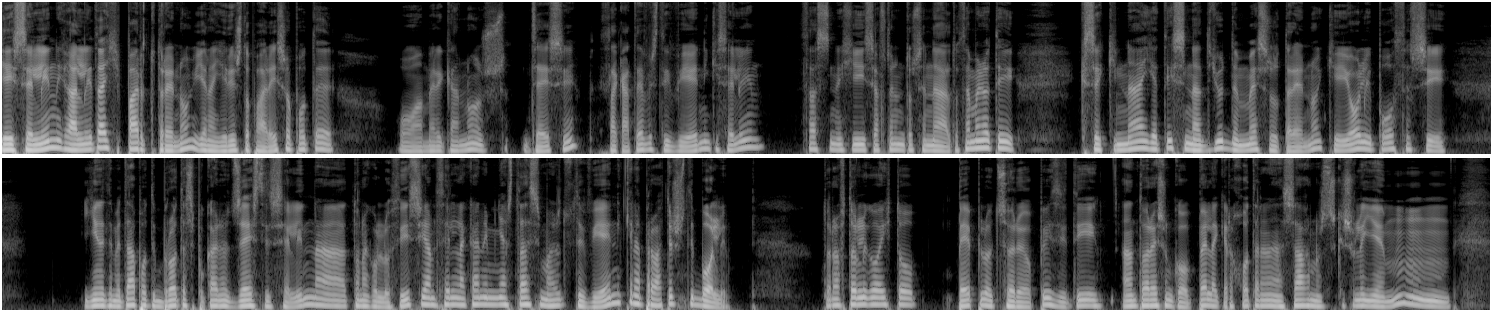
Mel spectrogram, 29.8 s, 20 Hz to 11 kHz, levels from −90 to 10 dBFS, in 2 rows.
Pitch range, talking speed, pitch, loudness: 105-135 Hz, 185 wpm, 120 Hz, -21 LUFS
